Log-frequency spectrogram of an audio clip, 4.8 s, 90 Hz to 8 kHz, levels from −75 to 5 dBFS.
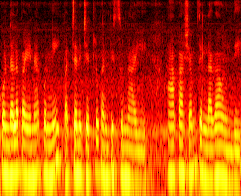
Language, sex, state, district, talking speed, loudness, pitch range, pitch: Telugu, female, Telangana, Mahabubabad, 110 wpm, -15 LUFS, 140-150 Hz, 145 Hz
